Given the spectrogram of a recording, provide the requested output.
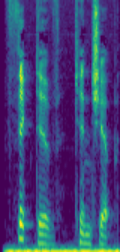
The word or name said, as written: fictive kinship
